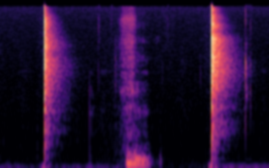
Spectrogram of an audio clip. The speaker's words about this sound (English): Such a pretty little butt. Does it need a spanking?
